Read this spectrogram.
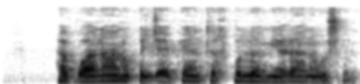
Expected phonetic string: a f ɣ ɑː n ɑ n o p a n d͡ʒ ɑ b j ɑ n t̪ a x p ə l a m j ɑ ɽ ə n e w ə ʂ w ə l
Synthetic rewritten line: a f ɣ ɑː n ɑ n o p a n d͡ʒ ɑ b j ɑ n t̪ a x p ə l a m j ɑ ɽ ɑ n a w ə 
